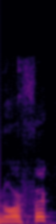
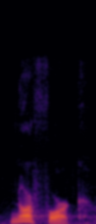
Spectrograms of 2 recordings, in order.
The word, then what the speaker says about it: Norfork: away all right welcome Norfork and Ridgefield Norfork right I want to put an L in there instead of an R I'm sorry if I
